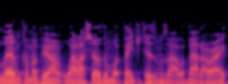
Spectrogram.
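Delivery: plain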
